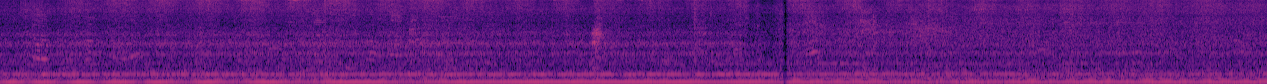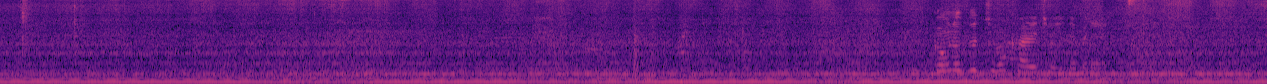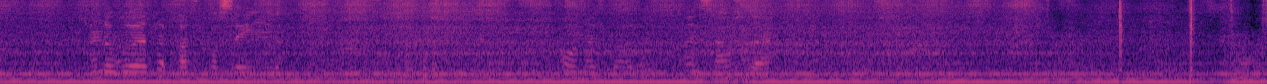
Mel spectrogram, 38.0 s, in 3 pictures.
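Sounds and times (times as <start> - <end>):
rail and wind noise: 0.0 - 38.0
train interior drone: 0.0 - 38.0.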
